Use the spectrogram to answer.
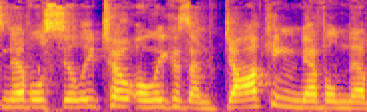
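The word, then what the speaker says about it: Sillitoe: and field coach by the name of Neville Sillytoe. That last name is spelled S-I-L-L-I-T-O-E, Neville Sillytoe.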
